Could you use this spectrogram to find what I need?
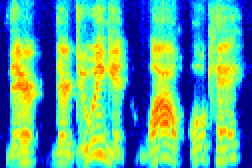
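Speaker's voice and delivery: high, loud, thrilled disbelief; slow, awed wow at the end; excited gasp. Retold or imitated. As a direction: gush like a fan seeing it happen. Thrilled reaction to Hayden's return.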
